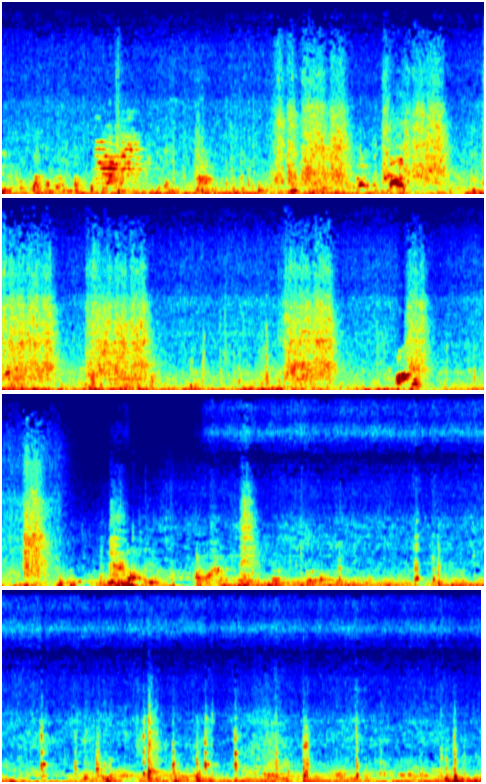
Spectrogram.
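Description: Metal parts clink and scrape as hands work on a car's underside.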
